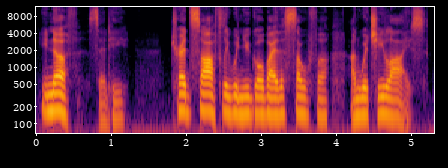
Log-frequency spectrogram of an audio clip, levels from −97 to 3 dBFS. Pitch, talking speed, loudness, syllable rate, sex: 145 Hz, 170 wpm, -20 LUFS, 4.3 syllables/s, female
